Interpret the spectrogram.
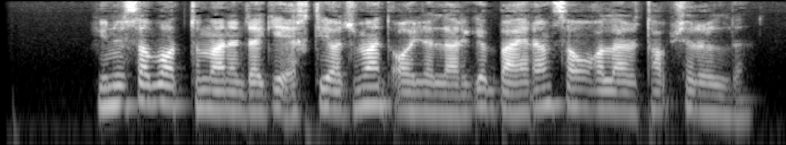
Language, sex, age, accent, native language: Uzbek, male, 18-24, Surxondaryo, Uzbek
